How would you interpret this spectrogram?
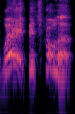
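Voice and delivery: high-pitched, disbelieving interruption; incredulous outburst. Retold or imitated. Reacting to his "same boat" excuse, incredulous. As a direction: jump way up in pitch to stop them short. Acts out own shocked reaction.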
